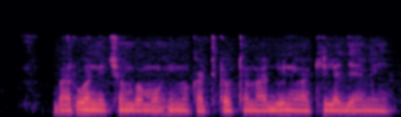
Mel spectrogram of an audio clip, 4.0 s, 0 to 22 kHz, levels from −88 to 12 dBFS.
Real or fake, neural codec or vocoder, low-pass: real; none; 7.2 kHz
